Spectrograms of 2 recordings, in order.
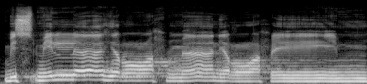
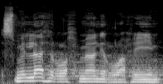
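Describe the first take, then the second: First: The first b sound is clearly pronounced. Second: The first b sound is rushed and weak. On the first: The speaker calls it right. "നമുക്ക് ശ്രദ്ധയോടെ ഓതാം" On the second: The speaker calls it wrong. "ആ വേഗതയിൽ പലർക്കും ആദ്യാക്ഷരമാകുന്ന ബി ശരിക്ക് വരുന്നില്ല"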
